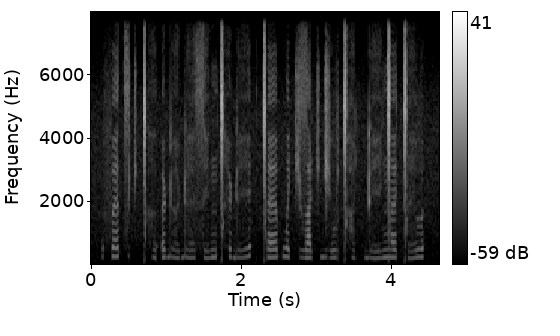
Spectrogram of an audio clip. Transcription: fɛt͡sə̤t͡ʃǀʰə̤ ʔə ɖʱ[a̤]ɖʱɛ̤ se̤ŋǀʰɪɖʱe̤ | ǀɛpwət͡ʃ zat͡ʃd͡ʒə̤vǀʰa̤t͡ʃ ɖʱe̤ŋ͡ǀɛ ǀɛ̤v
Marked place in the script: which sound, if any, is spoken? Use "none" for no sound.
ə̤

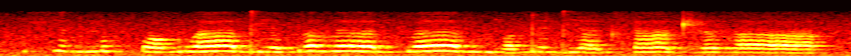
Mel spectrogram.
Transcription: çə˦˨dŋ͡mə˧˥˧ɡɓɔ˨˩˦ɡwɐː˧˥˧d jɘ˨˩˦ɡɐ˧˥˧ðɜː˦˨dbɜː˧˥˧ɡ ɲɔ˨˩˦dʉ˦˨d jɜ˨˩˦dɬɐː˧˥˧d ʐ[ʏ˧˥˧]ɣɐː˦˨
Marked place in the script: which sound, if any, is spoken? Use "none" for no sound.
ə˧˥˧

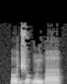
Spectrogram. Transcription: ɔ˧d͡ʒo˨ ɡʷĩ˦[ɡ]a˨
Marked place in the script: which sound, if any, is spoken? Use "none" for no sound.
b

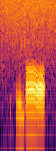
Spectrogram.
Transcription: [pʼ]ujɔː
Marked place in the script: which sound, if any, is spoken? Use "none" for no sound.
f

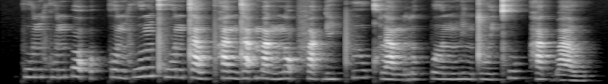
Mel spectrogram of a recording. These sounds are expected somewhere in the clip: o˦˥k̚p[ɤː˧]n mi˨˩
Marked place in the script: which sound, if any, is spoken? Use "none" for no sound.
ɤː˧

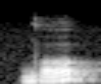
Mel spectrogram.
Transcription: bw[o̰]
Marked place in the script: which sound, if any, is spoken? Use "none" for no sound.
o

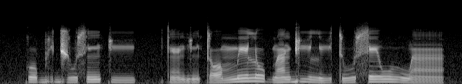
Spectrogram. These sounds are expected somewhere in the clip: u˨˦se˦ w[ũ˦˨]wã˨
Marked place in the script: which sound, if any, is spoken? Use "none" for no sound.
u˦˨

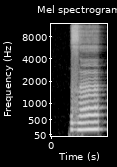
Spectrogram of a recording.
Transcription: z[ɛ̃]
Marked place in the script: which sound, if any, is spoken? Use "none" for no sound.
ɛ̃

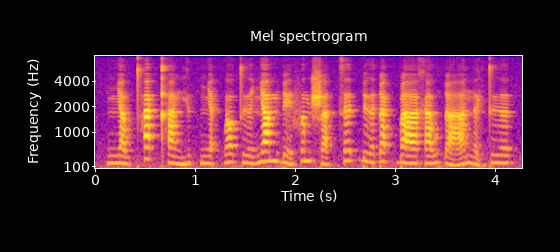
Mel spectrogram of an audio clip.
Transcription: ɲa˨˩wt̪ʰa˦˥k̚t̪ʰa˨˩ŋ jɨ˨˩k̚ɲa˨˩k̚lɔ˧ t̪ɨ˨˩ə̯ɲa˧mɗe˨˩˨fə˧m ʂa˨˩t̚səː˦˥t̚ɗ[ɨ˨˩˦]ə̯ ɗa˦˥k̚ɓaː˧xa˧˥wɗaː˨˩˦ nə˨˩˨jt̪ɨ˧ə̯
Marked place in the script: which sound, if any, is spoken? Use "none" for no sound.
ɨ˧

